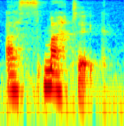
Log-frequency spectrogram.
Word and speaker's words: asthmatic: But note that the th remains silent in asthma and asthmatic.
